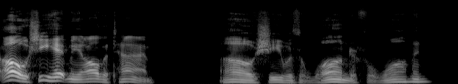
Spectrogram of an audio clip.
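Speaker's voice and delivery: wistful, faraway voice, lost in memory. Retelling a scene where a character answers about his mother: wistful Ernest T voice. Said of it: "Ernest T looks wistfully off in the distance and goes".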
